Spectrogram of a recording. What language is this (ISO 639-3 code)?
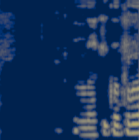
asm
